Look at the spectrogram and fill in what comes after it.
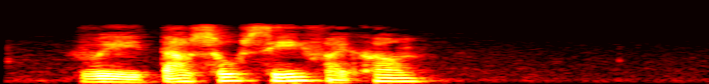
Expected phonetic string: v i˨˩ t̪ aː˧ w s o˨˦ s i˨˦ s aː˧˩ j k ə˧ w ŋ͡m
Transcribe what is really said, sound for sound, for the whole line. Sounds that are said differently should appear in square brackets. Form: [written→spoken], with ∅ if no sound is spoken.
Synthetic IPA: v i˨˩ t̪ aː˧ w s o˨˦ s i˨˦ [s→f] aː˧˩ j [k→x] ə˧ w ŋ͡m

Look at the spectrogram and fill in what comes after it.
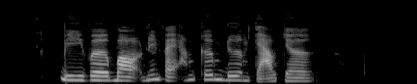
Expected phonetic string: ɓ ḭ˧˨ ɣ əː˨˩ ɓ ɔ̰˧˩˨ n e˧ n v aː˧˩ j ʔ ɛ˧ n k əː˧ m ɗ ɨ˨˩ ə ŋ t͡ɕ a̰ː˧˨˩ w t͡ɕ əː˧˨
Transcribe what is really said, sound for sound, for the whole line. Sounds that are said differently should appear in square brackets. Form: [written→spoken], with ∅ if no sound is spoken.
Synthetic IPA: ɓ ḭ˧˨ [ɣ→v] əː˨˩ ɓ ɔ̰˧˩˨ n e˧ n [v→f] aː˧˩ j ʔ [ɛ˧→a˧] n k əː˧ m ɗ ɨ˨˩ ə ŋ t͡ɕ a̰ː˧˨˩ w t͡ɕ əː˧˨

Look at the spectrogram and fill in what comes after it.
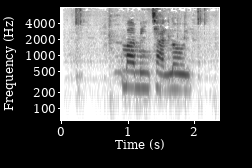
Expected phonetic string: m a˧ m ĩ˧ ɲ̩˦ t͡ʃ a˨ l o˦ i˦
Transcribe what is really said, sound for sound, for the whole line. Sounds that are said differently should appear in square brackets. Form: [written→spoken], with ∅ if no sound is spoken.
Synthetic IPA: m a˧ m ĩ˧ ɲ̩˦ t͡ʃ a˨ l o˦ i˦

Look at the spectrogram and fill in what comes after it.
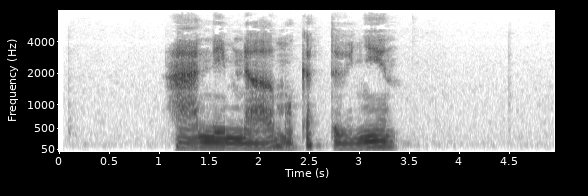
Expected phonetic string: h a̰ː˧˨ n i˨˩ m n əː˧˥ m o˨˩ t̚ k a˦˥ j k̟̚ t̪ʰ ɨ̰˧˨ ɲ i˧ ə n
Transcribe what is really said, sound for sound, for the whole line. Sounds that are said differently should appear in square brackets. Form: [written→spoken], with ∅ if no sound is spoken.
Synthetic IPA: h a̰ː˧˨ n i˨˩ m n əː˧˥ m o˨˩ t̚ k a˦˥ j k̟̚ [t̪ʰ→t̪] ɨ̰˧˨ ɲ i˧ ə n

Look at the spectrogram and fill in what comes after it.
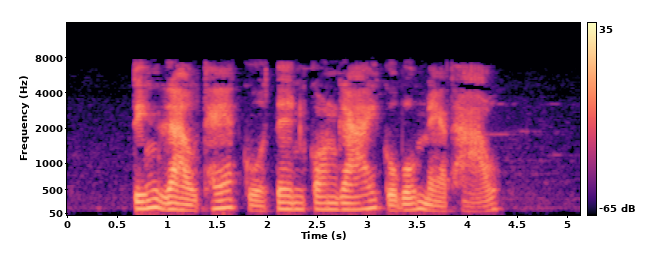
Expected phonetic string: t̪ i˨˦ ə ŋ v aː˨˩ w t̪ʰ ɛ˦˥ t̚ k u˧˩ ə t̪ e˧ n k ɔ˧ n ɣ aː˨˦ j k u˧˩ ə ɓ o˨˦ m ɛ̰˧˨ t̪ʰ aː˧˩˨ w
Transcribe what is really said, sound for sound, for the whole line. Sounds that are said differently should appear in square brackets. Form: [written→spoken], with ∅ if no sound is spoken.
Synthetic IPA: t̪ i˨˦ ə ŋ [v→ɣ] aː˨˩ w t̪ʰ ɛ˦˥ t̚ k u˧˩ ə t̪ e˧ n k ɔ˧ n ɣ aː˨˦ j k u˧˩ ə ɓ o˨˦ m ɛ̰˧˨ t̪ʰ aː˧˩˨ w

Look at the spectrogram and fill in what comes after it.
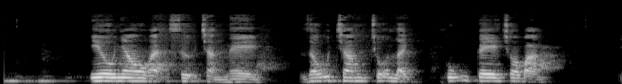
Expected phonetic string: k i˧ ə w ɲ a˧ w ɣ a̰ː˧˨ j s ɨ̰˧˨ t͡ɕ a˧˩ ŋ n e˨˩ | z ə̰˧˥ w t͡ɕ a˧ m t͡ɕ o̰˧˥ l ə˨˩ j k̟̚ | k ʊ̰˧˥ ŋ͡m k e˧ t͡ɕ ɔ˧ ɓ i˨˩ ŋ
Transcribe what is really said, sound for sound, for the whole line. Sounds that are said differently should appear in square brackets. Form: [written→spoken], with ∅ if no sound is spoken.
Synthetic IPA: [k→ʔ] i˧ ə w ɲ a˧ w ɣ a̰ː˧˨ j s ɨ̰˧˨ t͡ɕ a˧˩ ŋ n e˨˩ | z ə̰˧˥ w t͡ɕ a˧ m t͡ɕ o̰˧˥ l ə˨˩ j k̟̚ | k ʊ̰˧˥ ŋ͡m k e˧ t͡ɕ ɔ˧ ɓ [i˨˩→a˨˩] ŋ

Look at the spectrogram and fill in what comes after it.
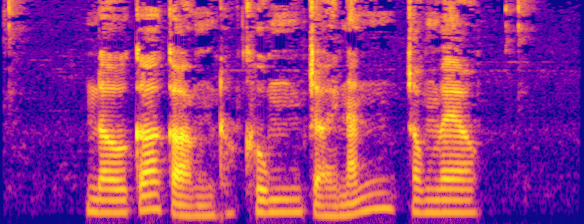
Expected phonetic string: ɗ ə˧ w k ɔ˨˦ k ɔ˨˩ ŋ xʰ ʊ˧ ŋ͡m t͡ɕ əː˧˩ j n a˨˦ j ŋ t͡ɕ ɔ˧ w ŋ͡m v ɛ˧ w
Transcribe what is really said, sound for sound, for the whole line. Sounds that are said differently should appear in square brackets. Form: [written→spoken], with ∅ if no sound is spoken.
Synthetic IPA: ɗ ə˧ w k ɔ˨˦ k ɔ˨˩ [ŋ→n] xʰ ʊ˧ ŋ͡m t͡ɕ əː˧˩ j n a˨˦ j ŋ t͡ɕ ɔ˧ w ŋ͡m v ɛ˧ w

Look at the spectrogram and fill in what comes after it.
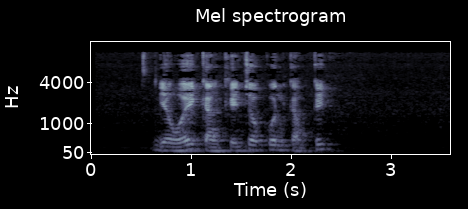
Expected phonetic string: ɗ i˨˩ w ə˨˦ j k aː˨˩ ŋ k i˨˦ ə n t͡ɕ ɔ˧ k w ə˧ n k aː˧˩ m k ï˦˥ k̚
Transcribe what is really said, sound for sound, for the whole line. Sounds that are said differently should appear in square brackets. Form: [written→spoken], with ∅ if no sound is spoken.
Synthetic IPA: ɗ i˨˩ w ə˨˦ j k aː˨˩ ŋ [k→x] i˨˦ ə n t͡ɕ ɔ˧ k w ə˧ n k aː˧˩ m k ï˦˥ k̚

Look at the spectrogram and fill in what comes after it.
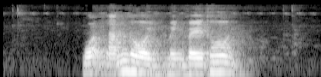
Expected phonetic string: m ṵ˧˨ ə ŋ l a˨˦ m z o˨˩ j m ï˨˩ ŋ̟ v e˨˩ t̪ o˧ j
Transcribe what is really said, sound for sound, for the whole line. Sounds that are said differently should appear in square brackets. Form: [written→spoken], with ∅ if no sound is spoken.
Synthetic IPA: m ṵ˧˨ ə [ŋ→n] l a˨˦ m z o˨˩ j m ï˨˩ ŋ̟ v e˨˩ [t̪→t̪ʰ] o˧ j

